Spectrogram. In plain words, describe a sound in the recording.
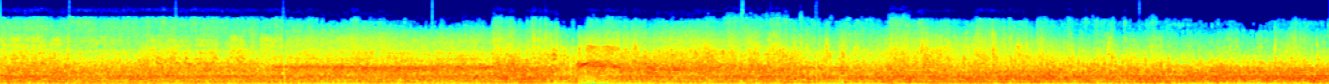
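Chariot wheels rumble and clatter over the ground.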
